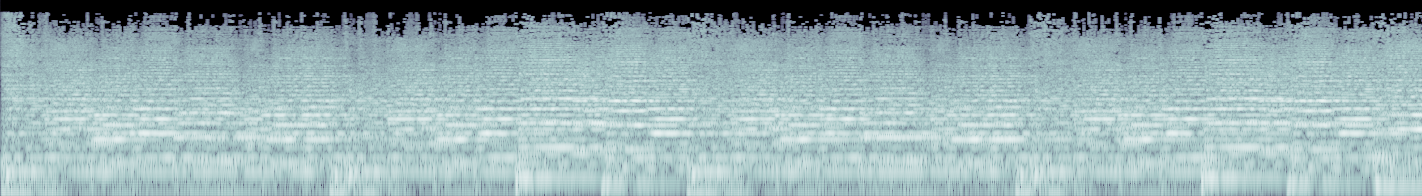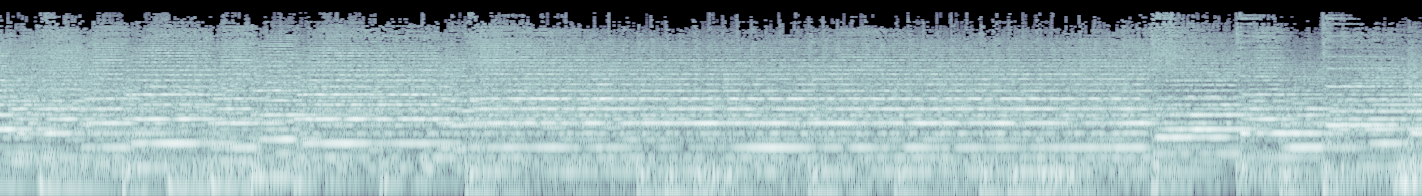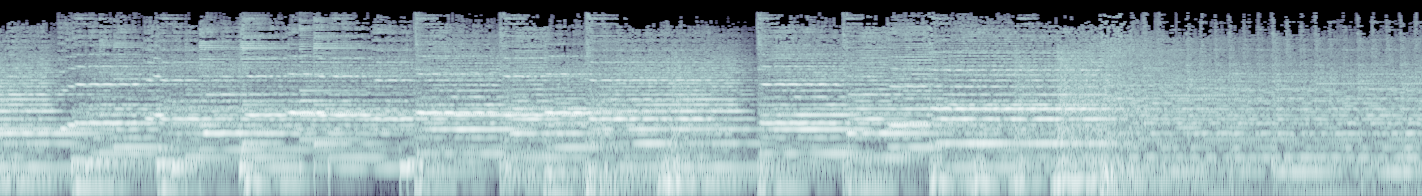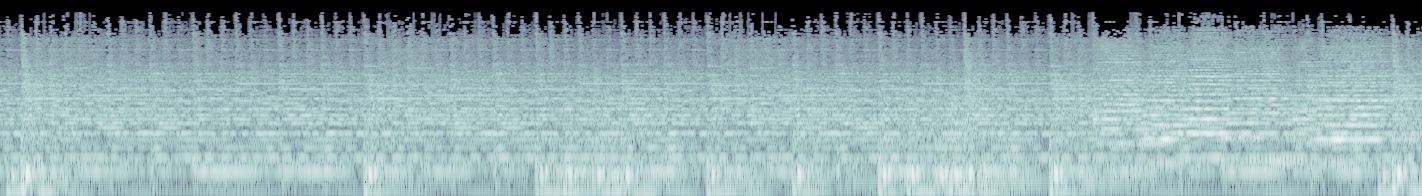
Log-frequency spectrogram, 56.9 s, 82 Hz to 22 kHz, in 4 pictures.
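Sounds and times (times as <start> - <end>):
base soundtrack music: 0.0 - 56.8.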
